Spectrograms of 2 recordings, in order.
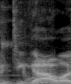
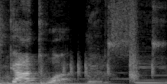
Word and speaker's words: Gatwa: wait to see chy gawa G's gawa why do I keep saying gawa it's gatwa chy gatwa no yeah got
